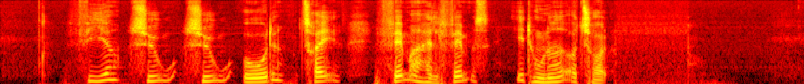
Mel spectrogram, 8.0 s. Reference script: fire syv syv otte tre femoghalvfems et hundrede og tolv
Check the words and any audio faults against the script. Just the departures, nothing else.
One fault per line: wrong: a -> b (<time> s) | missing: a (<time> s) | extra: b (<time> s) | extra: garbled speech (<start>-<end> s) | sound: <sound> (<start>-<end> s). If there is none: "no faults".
no faults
